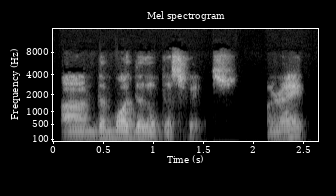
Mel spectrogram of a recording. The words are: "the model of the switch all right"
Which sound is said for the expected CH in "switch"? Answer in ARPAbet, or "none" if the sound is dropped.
S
